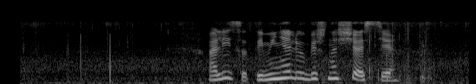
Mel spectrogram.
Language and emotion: Russian, positive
